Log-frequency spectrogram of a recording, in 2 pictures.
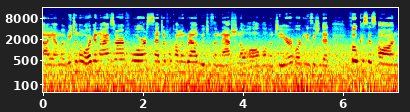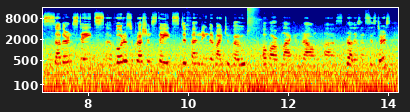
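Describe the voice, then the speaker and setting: With audible room echo and noticeable background noise, a woman speaks at a moderate pace in a medium pitch with ordinary pitch variation. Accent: Portuguese. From Brazil. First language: Portuguese. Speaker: volunteer organizer. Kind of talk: public speech at memorial gathering. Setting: outdoors.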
